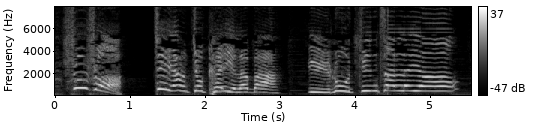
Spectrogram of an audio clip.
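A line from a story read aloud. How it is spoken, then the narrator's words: Child shouting loudly. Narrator (Chinese): 小男孩大声的喊道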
